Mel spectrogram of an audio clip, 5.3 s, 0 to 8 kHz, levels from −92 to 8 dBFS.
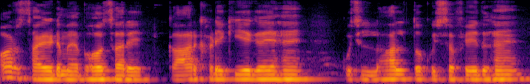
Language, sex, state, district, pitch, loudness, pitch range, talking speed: Hindi, male, Jharkhand, Ranchi, 115 Hz, -19 LUFS, 115-120 Hz, 180 wpm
